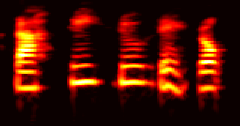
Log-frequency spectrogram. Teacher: yung sa Japanese po yung pagitan lang ng L and r sound so ra ri Ru re ro hindi siya ra na matigas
